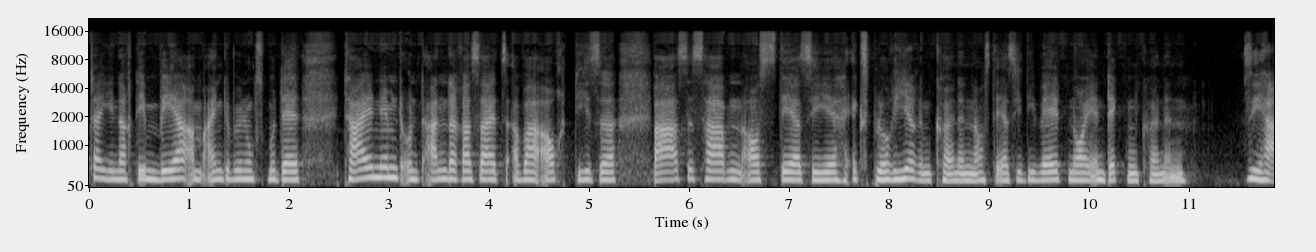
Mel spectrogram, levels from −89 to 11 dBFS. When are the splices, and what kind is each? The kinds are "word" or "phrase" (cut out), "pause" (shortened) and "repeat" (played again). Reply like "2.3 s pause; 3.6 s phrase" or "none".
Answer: none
